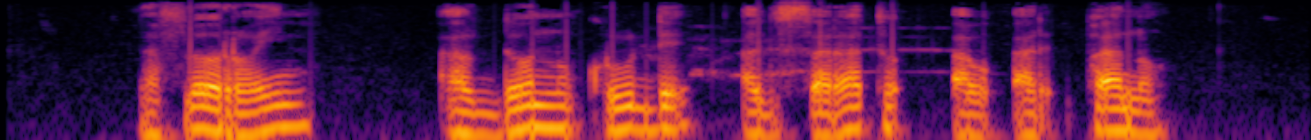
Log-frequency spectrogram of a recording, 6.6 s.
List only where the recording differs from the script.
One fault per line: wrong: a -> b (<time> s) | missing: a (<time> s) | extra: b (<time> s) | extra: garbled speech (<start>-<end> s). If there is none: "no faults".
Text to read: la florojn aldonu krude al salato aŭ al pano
no faults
